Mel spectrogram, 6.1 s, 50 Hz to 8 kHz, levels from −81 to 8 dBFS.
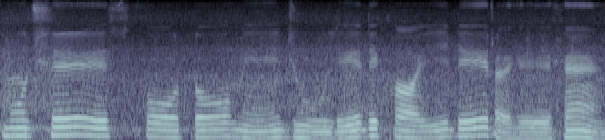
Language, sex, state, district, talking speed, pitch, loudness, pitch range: Hindi, male, Madhya Pradesh, Umaria, 90 wpm, 135 Hz, -17 LUFS, 125-155 Hz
